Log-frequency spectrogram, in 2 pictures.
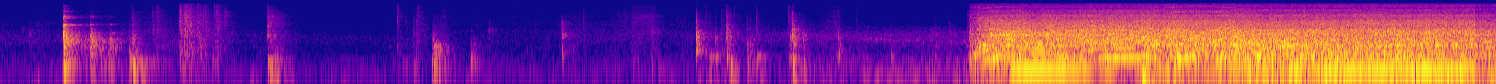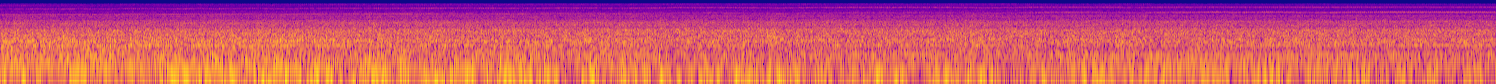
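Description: Countertop blender: a run of clicks and knocks as the jar and lid are handled, then about ten seconds in the motor starts and runs loud, blending kale, banana and yogurt. About five seconds later it steps down a little in level and runs on steadily as the mixture turns smooth.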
